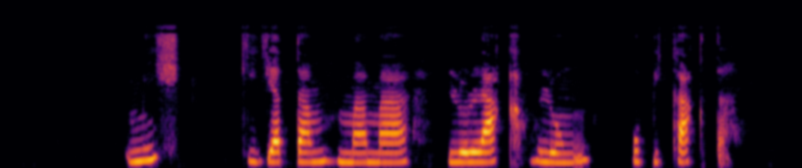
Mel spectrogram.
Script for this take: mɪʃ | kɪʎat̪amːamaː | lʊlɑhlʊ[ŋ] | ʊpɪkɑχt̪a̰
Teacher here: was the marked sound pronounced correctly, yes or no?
yes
